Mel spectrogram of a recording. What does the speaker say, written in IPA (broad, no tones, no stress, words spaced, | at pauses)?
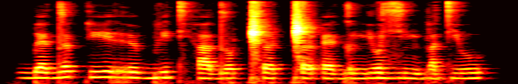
ɡ͡bɛdə ki rʉbitʲ had̪oǁʰə ǁəʔɛɡənʲo zʲunʲbatʲu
